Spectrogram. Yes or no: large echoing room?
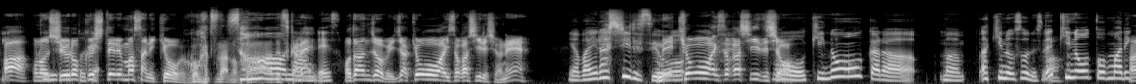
no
